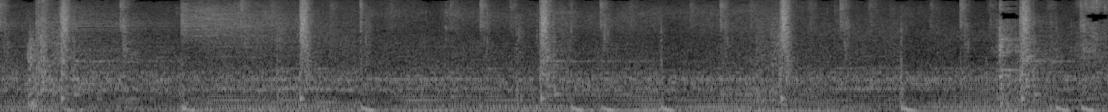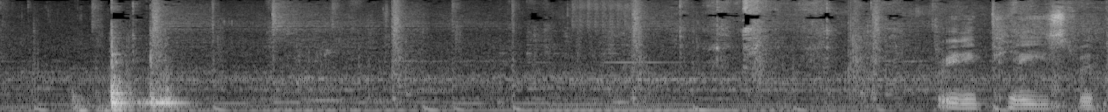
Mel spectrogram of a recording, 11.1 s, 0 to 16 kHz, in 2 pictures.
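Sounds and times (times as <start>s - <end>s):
soft background music: 0.0s - 11.0s
glass vases knocking: 6.0s - 6.6s.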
